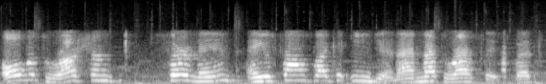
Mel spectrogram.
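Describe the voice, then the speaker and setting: Aggressive Eastern European broker, male, high voice, tinny phone line, non-native English. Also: a little slow, faint music behind. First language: not English. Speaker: caller, freight broker. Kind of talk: confrontational phone call.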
